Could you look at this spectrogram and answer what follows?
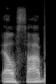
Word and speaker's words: Elphaba: My kids love it, but Elphaba, I think is how you say that.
